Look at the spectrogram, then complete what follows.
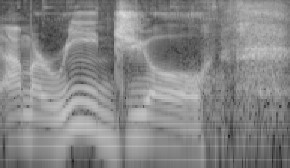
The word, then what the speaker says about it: amarillo: chilies left the Ahi Amarillo they pronounce the Double L with a J in the Amazon jungle region we also have some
